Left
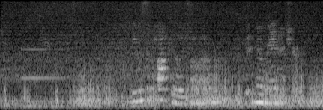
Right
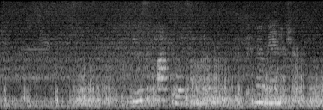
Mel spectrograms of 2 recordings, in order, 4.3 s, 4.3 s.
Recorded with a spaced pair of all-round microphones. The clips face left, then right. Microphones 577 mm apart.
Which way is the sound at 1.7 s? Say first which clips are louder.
Right 2 dB; 55° left (ahead or behind).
